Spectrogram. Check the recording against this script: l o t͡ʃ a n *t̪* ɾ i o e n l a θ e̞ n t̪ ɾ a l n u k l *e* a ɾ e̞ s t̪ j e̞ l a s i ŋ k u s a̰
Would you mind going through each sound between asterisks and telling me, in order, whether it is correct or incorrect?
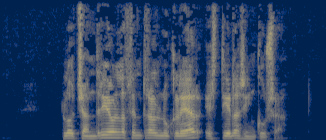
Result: incorrect: d̪, correct

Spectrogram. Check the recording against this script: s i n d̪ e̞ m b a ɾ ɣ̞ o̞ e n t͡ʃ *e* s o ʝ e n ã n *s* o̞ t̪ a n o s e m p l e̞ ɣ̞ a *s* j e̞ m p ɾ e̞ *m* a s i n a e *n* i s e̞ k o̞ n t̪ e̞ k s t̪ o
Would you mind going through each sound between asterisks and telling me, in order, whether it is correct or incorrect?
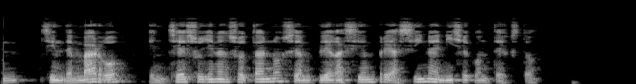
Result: correct, correct, correct, incorrect: none, correct

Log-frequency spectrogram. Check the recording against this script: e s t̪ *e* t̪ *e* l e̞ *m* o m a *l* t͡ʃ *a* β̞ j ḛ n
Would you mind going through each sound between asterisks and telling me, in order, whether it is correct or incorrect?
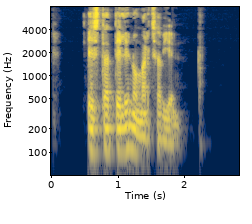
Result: incorrect: a, correct, incorrect: n, incorrect: ɾ, correct

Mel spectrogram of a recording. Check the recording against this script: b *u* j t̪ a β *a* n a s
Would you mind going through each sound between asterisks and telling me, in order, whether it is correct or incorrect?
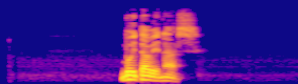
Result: incorrect: o, incorrect: e

